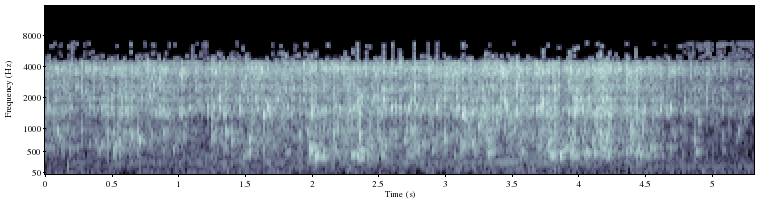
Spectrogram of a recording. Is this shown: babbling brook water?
yes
